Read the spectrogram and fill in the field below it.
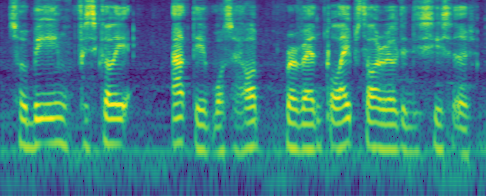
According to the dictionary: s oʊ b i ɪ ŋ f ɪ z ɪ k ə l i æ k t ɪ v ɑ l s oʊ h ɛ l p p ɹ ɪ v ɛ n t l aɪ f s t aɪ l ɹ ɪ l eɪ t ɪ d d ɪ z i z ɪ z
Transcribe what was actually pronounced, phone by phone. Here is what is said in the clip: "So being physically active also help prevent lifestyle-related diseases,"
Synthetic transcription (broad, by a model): s oʊ b i ɪ ŋ f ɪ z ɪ k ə l i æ k t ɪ w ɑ s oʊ h ɛ l p p ɹ ɪ v ɛ n t l aɪ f s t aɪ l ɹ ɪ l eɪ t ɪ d d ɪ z i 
